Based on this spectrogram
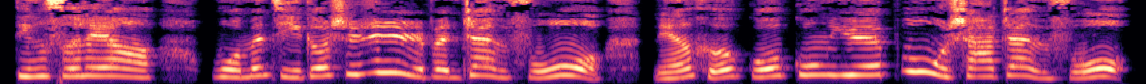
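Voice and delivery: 提高音调大声求饶; 急切高声争辩; 日本战俘喊. Acted. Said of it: "那个叫李石坎的日本人喊". (日本战俘高声求饶)

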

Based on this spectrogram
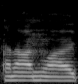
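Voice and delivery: ordinary talk

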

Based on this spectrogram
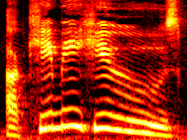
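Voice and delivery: lightly voiced emcee; announcing names. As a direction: call the winner like on a stage. Calling winners to stage.

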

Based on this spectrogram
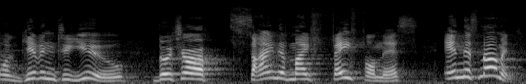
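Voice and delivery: high, loud, slowed rebuke, God listing every miracle; God's exasperated rant. Retold or imitated. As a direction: preach it as God scolding his doubting people. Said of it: "It was like".

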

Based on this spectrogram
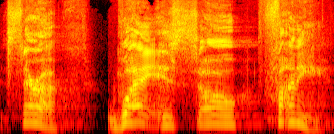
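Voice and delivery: husband shouting at his laughing wife, stunned; shocked outburst. Retold or imitated. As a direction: blurt it out in total shock. Shocked husband finally blurts out.

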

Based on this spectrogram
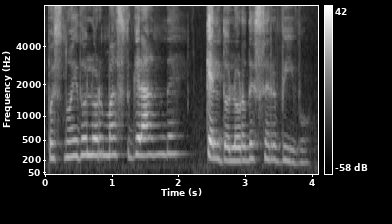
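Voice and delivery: loud, solemn verse recital with a whispered line; grand poetry declamation. Acted. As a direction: declaim it like a stage poet. Poem teaser before podcast intro.

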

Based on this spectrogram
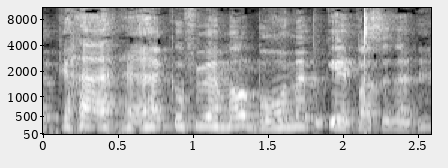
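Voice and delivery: ordinary delivery

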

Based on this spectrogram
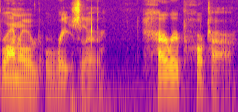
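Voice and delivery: very slow, drawn-out Rickman drawl; Alan Rickman voice. Retold or imitated. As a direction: savour each name like Snape. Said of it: "Alan Rickman in anything".

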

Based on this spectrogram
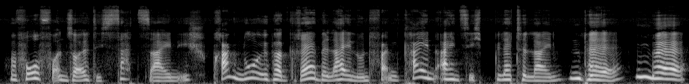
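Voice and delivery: high, loud protesting goat; goat's indignant singsong complaint; bleating goat. Acted.

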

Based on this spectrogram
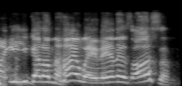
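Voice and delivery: high, loud, gushing excitement; thrilled bystander. Retold or imitated. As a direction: burst out like it's the best news ever. Acting out someone's thrilled reaction.

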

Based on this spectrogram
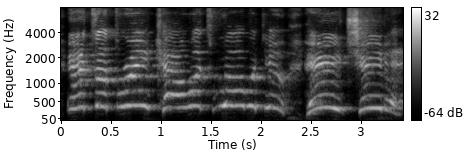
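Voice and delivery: high-pitched mock shout at the ref; hammed-up wrestler yelling, high and strained; mock screaming. Wrestler screaming at the referee over the count, high mock shout.

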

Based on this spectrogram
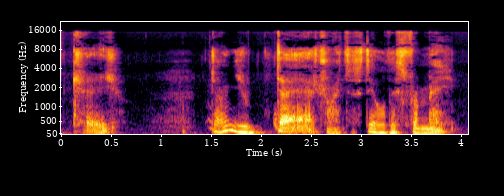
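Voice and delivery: quiet threat. Acted. Boy warns rival Key off the captaincy, quietly. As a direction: menace him under your breath.

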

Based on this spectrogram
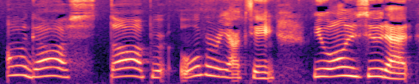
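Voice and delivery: mock dismissive friends.

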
